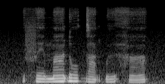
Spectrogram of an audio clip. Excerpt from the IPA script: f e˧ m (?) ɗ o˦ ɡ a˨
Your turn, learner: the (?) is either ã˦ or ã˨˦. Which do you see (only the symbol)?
ã˦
